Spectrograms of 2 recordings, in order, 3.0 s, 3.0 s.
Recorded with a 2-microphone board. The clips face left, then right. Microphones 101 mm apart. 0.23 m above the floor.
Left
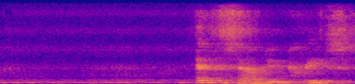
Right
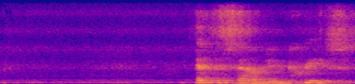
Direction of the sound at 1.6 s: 5° right (ahead or behind).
